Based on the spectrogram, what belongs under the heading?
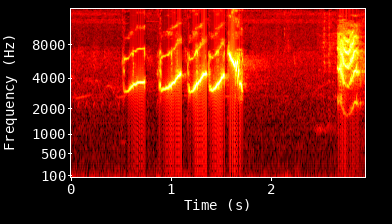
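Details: Double-collared seedeater (coleiro tui-tui), a male and a female calling, used to stimulate tournament birds: four quick, high, slurred whistled notes rising and falling, then a brief buzzy burst after a pause.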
